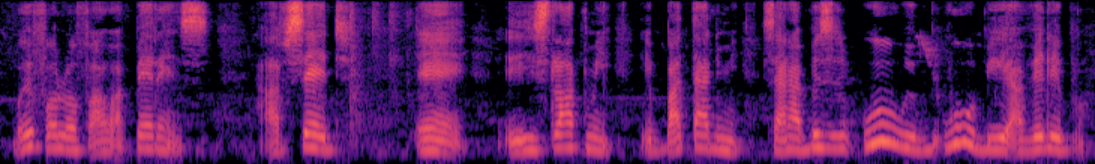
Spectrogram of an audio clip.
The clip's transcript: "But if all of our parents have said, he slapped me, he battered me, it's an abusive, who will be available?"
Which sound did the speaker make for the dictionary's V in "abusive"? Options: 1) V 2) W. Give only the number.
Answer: 2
